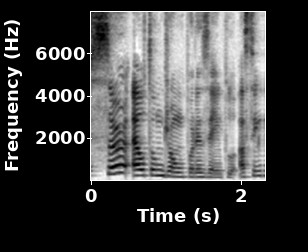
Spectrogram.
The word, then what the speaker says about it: Ser: No original em inglês, eles costumam usar Sir com E, fica parecendo o verbo ser em português, né? Mas eles pronunciam como Sir.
